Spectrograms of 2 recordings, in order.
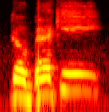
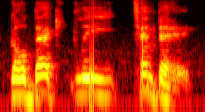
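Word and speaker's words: Göbekli Tepe: Prime and others of their kind are responsible for Gobeki. No, I'm mispronouncing this. Gobekli. Christopher's laughing at me, I'm sure. Gobekli Tepe, Stonehenge, and the dolmens across the world.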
